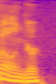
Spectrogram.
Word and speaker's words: Ehlinger: So we know Sam Ehlinger, right? Hard G. Sam Ehlinger.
